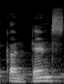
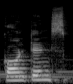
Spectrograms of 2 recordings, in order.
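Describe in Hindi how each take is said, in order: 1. बलाघात दूसरे अक्षर पर है। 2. बलाघात पहले अक्षर पर है। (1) "कंटेंट्स नहीं" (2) "आपने इसे कंटेंट्स प्रोनाउंस करना है"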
